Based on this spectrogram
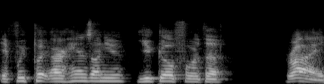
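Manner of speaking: ordinary talk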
